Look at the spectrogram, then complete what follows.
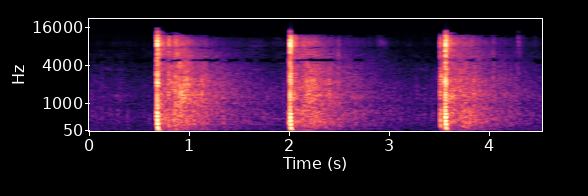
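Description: A 1.3G 25-shot firework barrage cake from the Gemstone Fireworks Cobalt pack firing shot after shot: three sharp bangs about one and a half seconds apart, each trailing off over about a second as the burst fades.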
